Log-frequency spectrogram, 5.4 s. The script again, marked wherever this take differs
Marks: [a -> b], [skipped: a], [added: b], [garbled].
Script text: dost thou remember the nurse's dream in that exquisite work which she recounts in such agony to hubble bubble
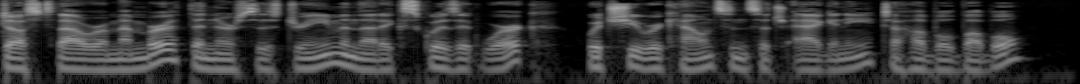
dost thou remember the nurse's dream in that exquisite work which she recounts in such agony to hubble bubble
